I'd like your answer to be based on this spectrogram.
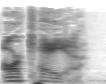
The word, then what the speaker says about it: Archaea: So I this was one of them that I you know read closely because I'm like I've never Arcania is it? – It's Archaea.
